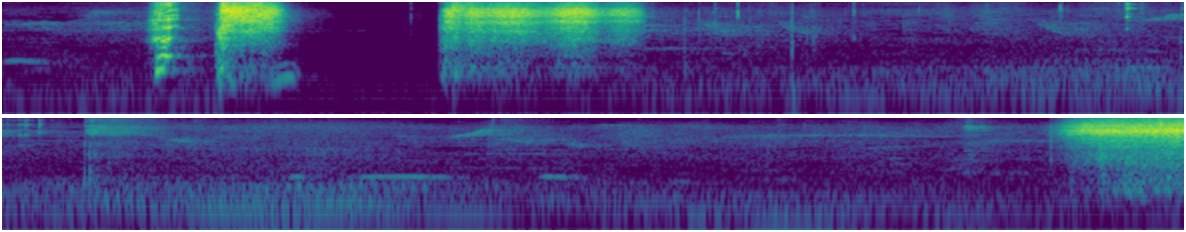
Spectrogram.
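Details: Sneezing-challenge recording: several sharp, explosive hissing bursts, quiet room noise, then a final burst; repeated sneezing.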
